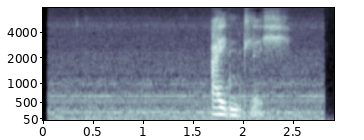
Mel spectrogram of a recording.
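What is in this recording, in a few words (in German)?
"eigentlich", German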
